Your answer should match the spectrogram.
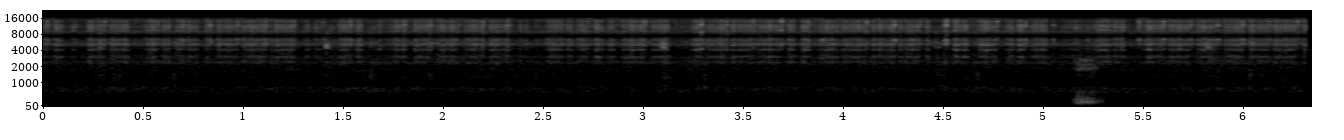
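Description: Near silence: faint room tone, with one brief faint sound about five seconds in.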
